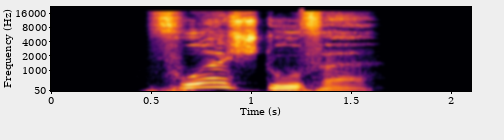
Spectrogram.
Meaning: 1. precursor 2. antecedent
- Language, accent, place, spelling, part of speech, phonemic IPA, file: German, Germany, Berlin, Vorstufe, noun, /ˈfoːɐ̯ˌʃtuːfə/, De-Vorstufe.ogg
